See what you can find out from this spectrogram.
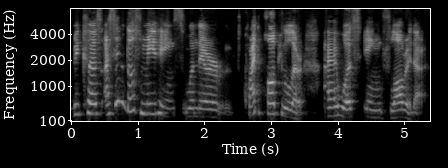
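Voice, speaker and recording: A young adult woman from China with a Chinese accent, chatting casually in halting, excitable, giggly English on a video call. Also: on the high side, rough recording. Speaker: student and fan club member.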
